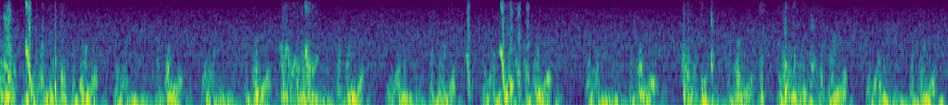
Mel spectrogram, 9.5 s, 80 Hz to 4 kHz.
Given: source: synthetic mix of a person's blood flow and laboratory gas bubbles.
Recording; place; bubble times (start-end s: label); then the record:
Doppler ultrasound of blood flow; precordium
0.00-0.18 s: bubbles
0.22-0.71 s: bubbles
2.77-3.21 s: bubbles
4.66-4.76 s: bubbles
4.97-5.32 s: bubbles
6.80-6.94 s: bubbles
6.99-7.17 s: bubbles
7.58-7.68 s: bubbles
7.78-8.24 s: bubbles
From the record:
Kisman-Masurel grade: 233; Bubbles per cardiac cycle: several, 3 to 8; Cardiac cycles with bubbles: 50 to 99%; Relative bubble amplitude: loud (0.450 to 0.775); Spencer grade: 3 (all of the cardiac periods contain showers or single bubble signals, but not dominating or overriding the cardiac motion signals); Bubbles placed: only in the low amplitude regions of the cardiac cycle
